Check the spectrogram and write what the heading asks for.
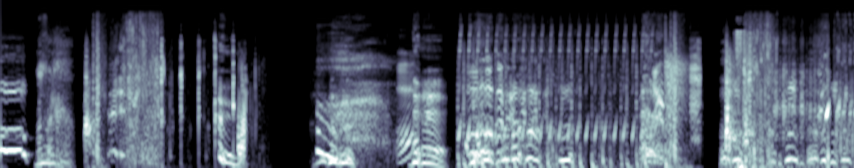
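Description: Cartoon larva characters' wordless vocal sounds and effects: a noodle slurped in with a run of short smacks and clicks, a brief gap, then both larvae laughing in quick repeated pulses for several seconds.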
